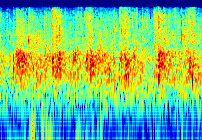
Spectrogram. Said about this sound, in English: Go ahead, give God a hand clap, because that's good. God's good.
